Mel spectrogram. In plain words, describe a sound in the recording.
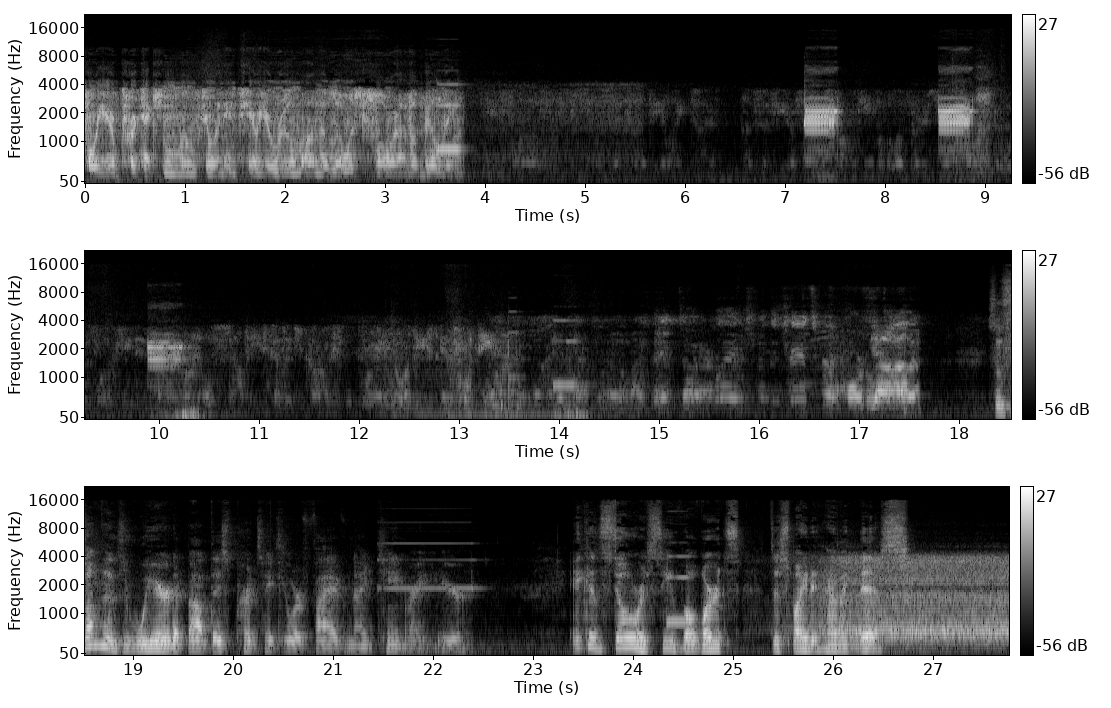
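A man's voice speaks calmly through a small radio loudspeaker.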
